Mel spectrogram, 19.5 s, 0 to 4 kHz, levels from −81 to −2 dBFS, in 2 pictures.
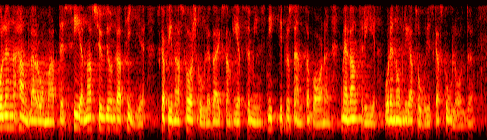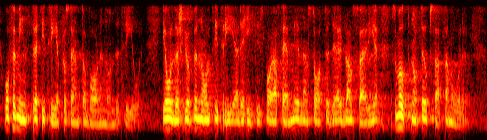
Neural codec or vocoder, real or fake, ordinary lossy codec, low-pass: vocoder, 22.05 kHz, 80 mel bands, WaveNeXt; fake; none; 3.6 kHz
